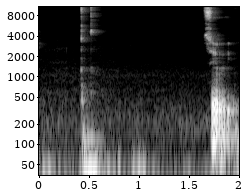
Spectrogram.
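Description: A single short, sharp computer mouse click about half a second in, clicking a download link, followed by a fainter tick about a second in.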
